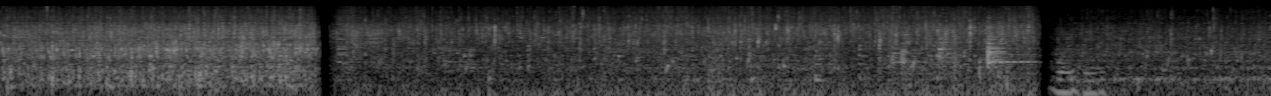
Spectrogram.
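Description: Water running and splashing steadily, breaking off abruptly twice.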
